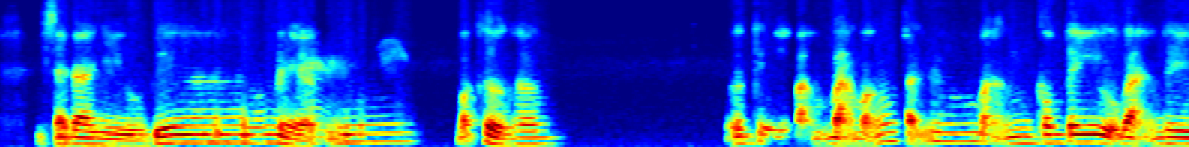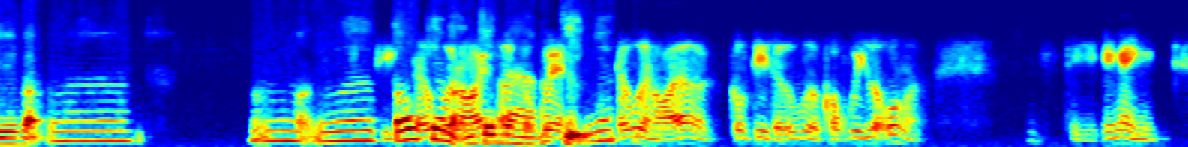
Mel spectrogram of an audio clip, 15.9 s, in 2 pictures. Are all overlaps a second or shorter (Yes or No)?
No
